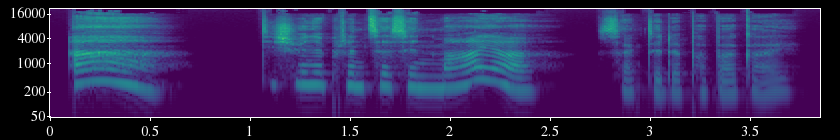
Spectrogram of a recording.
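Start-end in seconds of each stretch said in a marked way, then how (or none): 0.1-2.5 high, admiring bird voice; admiring parrot. A narrator's reading. Parrot praises Princess Maya to the prince, admiring. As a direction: sigh it out in admiration, pitched up.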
